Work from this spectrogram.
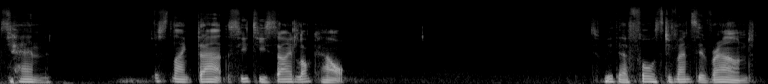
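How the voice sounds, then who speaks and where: A man with a British accent giving lively play-by-play commentary on an esports match. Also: mid-range voice, takes it slowly, pauses often.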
